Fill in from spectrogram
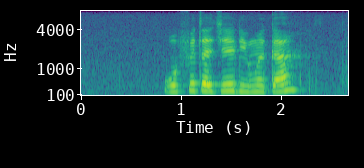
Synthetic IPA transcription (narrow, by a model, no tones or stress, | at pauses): ɣʊfɪtʼat͡ʃʼediŋwɛkʼa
